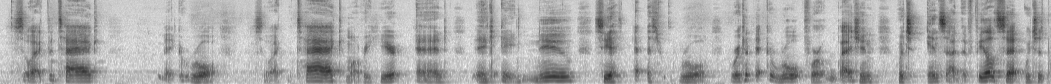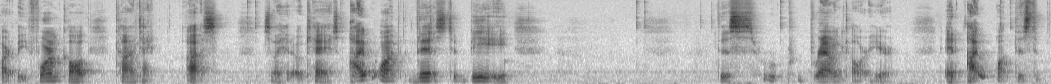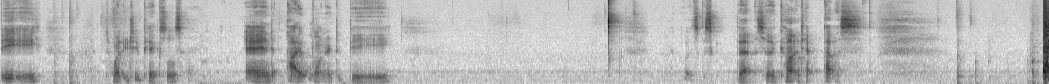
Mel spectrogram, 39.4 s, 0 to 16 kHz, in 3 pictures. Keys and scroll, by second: 26.9 typing, 28.7 typing, 38.2 super+s.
